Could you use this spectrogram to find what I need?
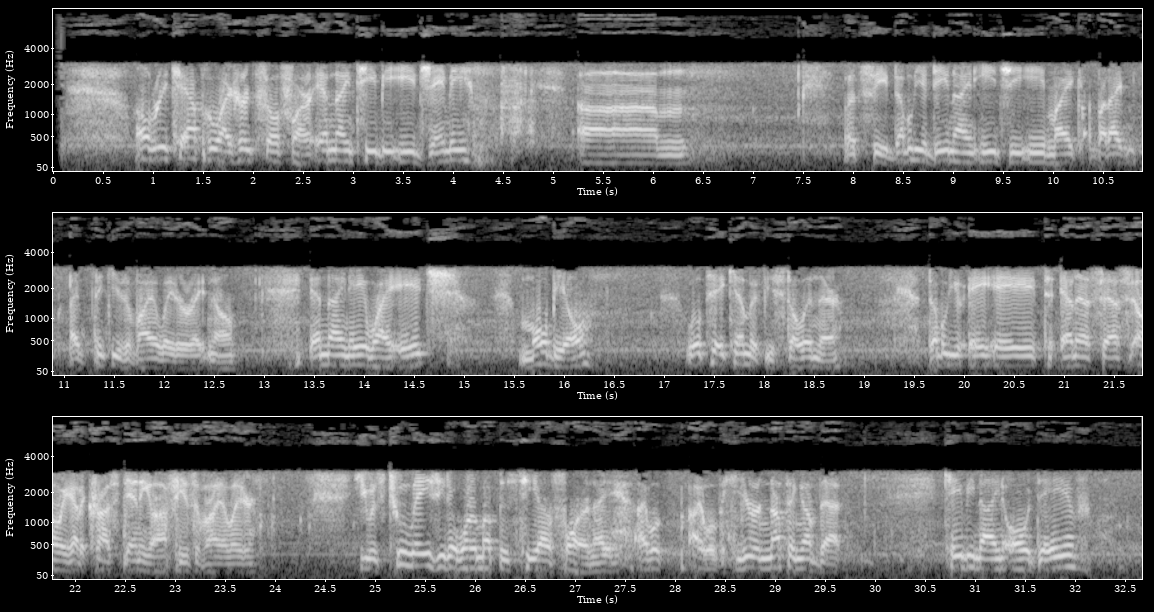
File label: SSB Net Check Ins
